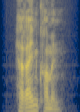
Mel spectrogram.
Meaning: to come in (when the speaker is inside)
- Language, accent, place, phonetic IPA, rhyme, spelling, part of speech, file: German, Germany, Berlin, [hɛˈʁaɪ̯nˌkɔmən], -aɪ̯nkɔmən, hereinkommen, verb, De-hereinkommen.ogg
